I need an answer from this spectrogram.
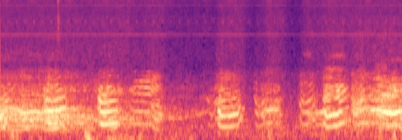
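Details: Several sea lions give overlapping wavering, moaning calls with rich harmonics, rising and falling in pitch. A brief quieter gap near the middle is followed by more closely spaced calls.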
